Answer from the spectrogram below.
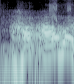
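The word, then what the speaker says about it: hour: मतलब घंटा होता है ध्यान दीजिए हॉर्स नहीं है आवर आवर ये साइलेंट होता है आवर आवर पढ़ा जाता है आवर मतलब घंटा लेकिन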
